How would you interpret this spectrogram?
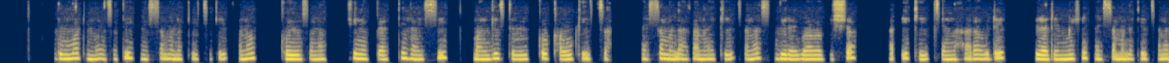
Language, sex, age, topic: Gamo, female, 18-24, government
